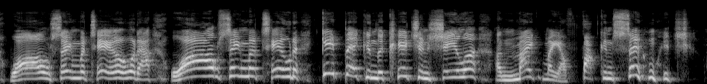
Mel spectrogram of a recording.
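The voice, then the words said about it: Singing in a put-on Australian accent. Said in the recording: “I should have sung it in an Australian accent”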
